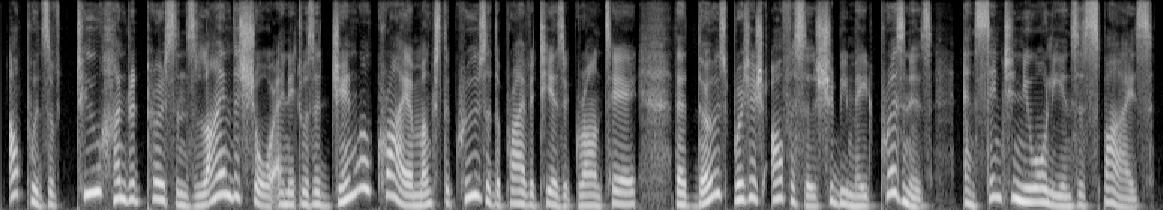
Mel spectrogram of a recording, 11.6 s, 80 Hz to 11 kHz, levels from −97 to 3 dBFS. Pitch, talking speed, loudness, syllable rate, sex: 205 Hz, 195 wpm, -17 LUFS, 5.3 syllables/s, female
